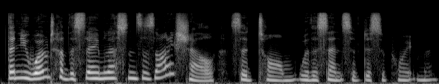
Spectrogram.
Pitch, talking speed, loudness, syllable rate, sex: 230 Hz, 230 wpm, -21 LUFS, 5.6 syllables/s, female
